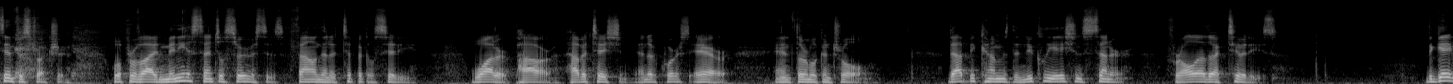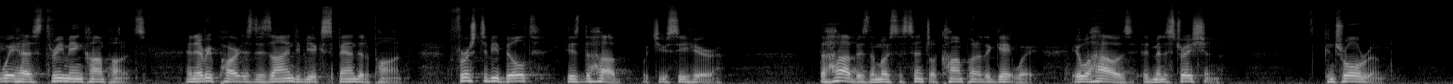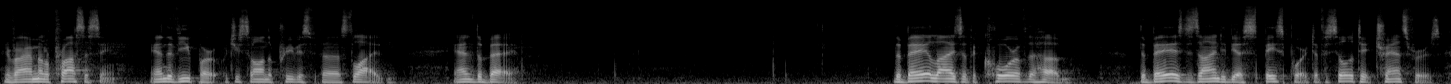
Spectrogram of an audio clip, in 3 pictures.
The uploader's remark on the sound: This lecture took place at the Keck Institute for Space Studies/Caltech on January 13, 2016.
